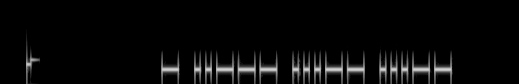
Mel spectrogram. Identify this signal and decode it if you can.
Morse code, heard as a keyed tone, about 22 wpm, 700 Hz. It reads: T233
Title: Numbers - Contest Style - 4-Digit 22wpm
